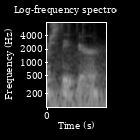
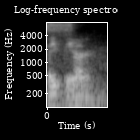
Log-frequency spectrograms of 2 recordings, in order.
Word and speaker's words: Sapir: Is it Sapir or Sapir? Like Tapir. I think it's Sapir.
